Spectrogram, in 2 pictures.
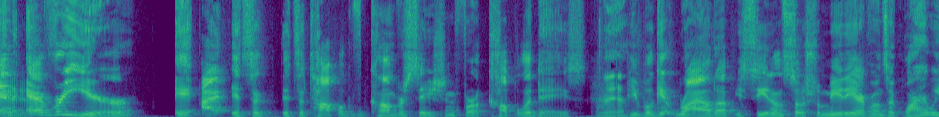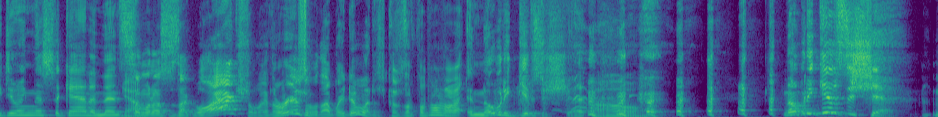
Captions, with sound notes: - And every year, it's a topic of conversation for a couple of days. People get riled up, you see it on social media, everyone's like, "why are we doing this again?" And then someone else is like, "Well actually, the reason that we're doing this is 'cause blah blah blah, and nobody gives a shit. - Oh. (Charlie laughing) - Nobody gives a shit.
